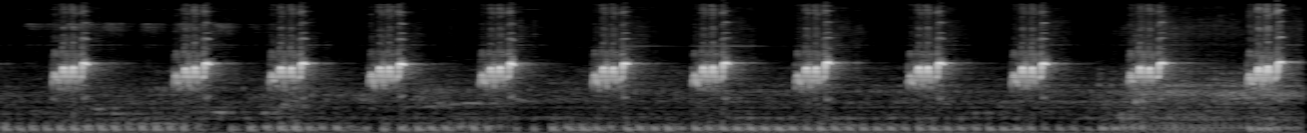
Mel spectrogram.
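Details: Ruby-throated bulbul song used as a lure for caged birds: about twelve brisk, bright chirp bursts repeated roughly every half second, with a steady low buzzing hum underneath.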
